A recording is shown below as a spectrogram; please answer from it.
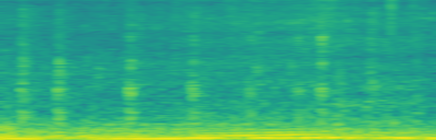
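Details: Land Rover Freelander pulling away from a junction on full steering lock, front right: sharp clicks about three times a second over low engine rumble; caused by a worn driveshaft CV joint; right IRD bearing also had play and an oil leak.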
